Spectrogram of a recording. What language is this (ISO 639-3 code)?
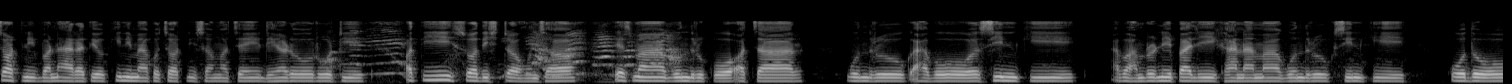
nep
